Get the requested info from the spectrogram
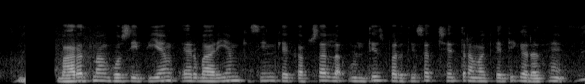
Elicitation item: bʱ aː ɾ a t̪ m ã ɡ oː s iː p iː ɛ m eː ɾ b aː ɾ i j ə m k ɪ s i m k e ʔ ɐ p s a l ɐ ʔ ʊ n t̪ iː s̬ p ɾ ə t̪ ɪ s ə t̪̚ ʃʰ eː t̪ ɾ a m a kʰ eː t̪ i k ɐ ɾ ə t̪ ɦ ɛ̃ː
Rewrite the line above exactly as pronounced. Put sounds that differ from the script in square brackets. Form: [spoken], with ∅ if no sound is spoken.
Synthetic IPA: bʱ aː ɾ [ə] t̪ m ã ɡ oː s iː p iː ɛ m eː ɾ b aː ɾ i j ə m k ɪ s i m k e [k] ɐ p s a l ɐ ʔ ʊ n t̪ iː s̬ p ɾ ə t̪ ɪ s ə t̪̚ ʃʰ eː t̪ ɾ [ə] m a kʰ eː t̪ i k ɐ ɾ ə t̪ ɦ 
